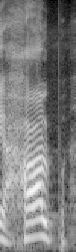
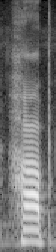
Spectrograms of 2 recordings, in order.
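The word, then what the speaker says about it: half: ध्यान दीजिएगा आप लोग एच ए एल पी तो इसे हम क्या पढ़ेंगे हाल्फ हाल्फ नहीं पढ़ना है इसे हम पढ़ना है हाफ क्या पढ़ते हैं इसे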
